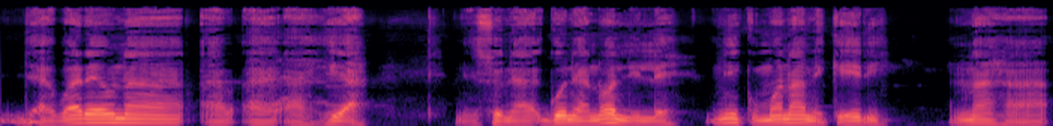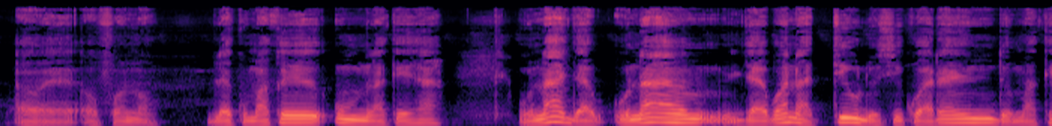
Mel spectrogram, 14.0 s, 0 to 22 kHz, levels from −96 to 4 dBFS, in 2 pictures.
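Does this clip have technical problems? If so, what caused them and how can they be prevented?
No, there are no technical problems.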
